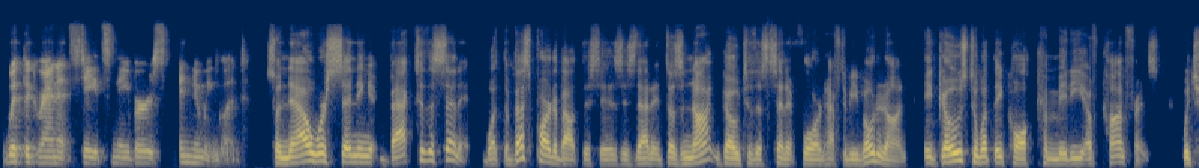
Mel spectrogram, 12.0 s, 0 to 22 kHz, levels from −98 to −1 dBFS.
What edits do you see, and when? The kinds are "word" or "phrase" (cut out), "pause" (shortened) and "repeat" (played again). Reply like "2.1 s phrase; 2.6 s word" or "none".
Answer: 4.7 s pause; 9.1 s pause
